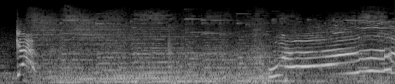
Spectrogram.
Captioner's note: engine revs; yells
